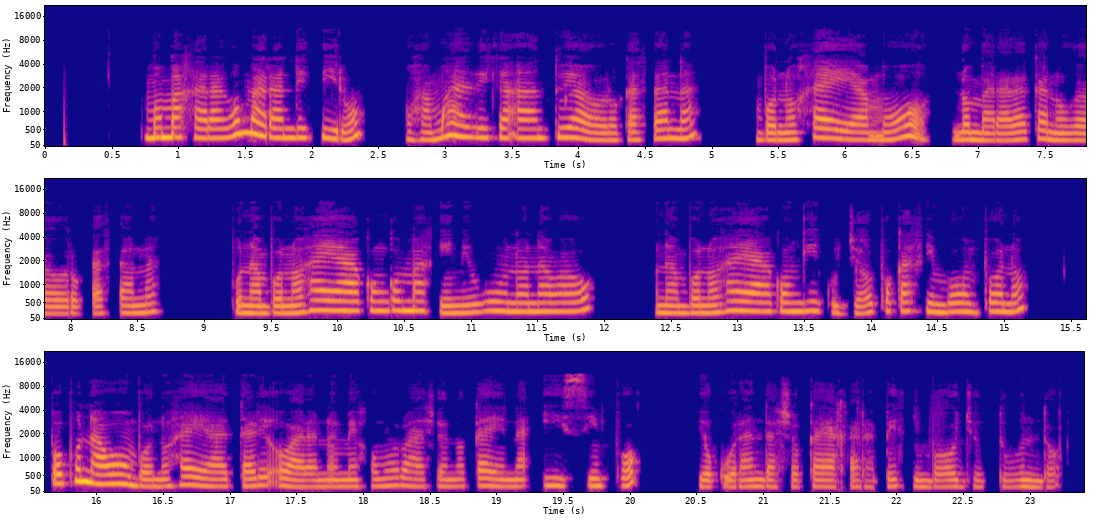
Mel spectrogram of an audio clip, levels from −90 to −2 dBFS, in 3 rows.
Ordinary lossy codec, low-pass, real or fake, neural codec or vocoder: MP3, 48 kbps; 19.8 kHz; real; none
